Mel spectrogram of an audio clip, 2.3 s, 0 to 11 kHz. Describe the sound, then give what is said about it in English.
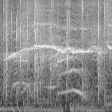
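A crowd at the Carillion Trap Cantina number 3 (PUCT 3) claps and cheers steadily, dense overlapping handclaps mixed with high whoops and a whistle-like tone, loud, with no talking over it. “Why didn't anybody clap?”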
